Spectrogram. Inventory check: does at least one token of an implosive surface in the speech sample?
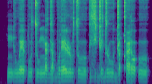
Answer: no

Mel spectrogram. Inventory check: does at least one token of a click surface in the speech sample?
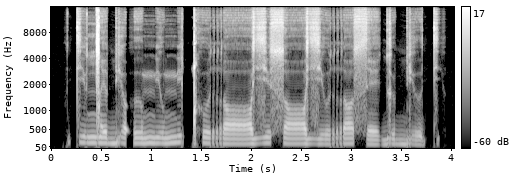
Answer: yes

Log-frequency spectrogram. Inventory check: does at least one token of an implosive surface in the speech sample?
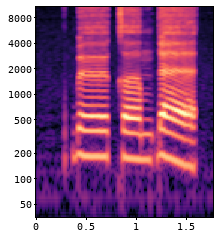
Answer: yes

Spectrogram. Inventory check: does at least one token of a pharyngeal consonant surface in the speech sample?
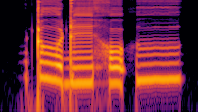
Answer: no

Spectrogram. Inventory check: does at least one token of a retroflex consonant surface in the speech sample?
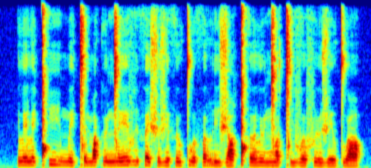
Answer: no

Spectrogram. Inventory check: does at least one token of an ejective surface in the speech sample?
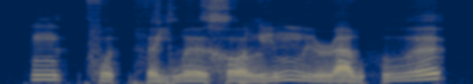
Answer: no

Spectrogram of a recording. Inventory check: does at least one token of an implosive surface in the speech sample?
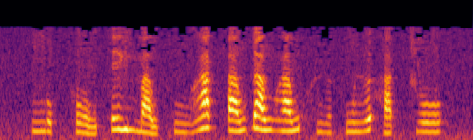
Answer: yes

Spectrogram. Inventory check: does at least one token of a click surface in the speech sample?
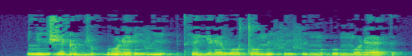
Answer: no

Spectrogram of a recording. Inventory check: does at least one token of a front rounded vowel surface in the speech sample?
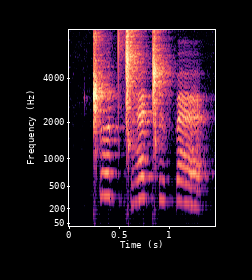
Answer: yes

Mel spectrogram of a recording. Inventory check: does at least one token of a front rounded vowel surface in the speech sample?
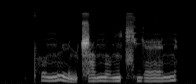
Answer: yes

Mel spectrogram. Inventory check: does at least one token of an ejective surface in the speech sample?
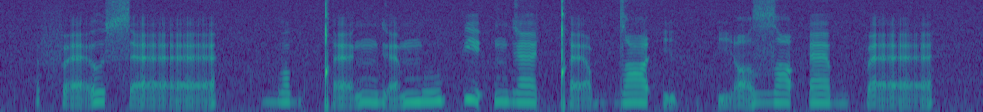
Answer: no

